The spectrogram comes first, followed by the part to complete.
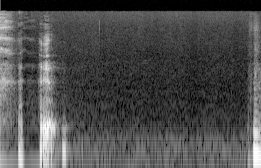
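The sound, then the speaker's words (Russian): A short, abrupt hiccup, a quick cluster of throaty bursts at the start, then near silence before another vocal noise starts at the very end. “Я же просто икнул.”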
